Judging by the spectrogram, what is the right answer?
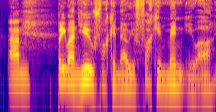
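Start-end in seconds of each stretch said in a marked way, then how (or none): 1.1-3.1 put-on aggressive delivery. Speaker retelling a stranger's remark to them, acting it out mock-aggressively. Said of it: "he said it so aggressively".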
